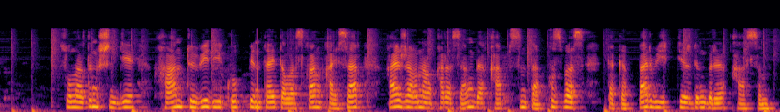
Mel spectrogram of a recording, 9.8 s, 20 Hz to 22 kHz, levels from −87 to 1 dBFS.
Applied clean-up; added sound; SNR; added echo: none; Drum / Drum kit; 17 dB; none.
